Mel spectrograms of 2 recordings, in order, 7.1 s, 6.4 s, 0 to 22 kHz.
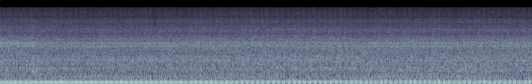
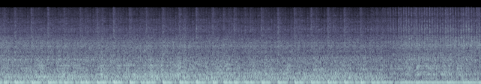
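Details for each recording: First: John Deere 2040 tractor diesel after water pump rebuild, new hoses and fresh antifreeze, temperatures cool: steady, even idle with a smooth low throb and no squeal, grinding or noise from the water pump; normal idle. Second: John Deere 2040 tractor diesel at idle with a bad water pump bearing and a visibly wobbling shaft: a loose, uneven rattle rides on the idle beat from the water pump.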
